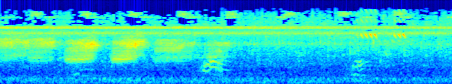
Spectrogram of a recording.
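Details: Frog chorus around a mating group of common tree frogs (Polypedates leucomystax), two males with one egg-laying female. Several loud grating croaks come first, then fade into scattered quieter downward-swooping notes and soft background calling.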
